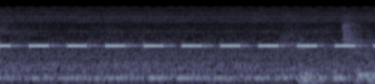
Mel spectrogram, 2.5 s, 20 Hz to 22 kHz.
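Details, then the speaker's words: Rapid, steady high-pitched beeps, about four per second: high-pressure alarm of a high-frequency oscillator ventilator when circuit pressure exceeds 50 cmH2O, dumping pressure through the dump valve and stopping the piston; causes named include secretions and water. "it dumps all that pressure to this dump valve and it stops the Piston okay and you're going to get a high pressure alarm"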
